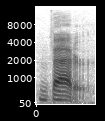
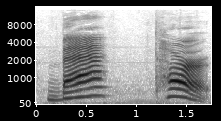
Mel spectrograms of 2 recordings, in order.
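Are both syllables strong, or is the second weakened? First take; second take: second weakened; both strong. First: The first syllable is stressed, the second weakened. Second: Both syllables are said with equal strong stress. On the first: The speaker calls it right. "뒤에 이 발음은 약화되는 거죠" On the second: The speaker calls it wrong. "이렇게 둘 다 강한 게 아니라"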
